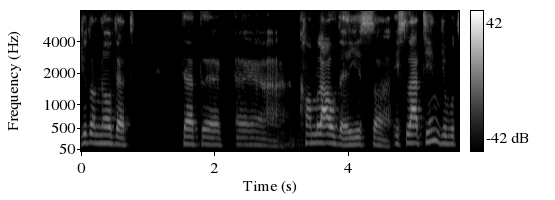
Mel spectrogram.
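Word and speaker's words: cum laude: you last semester a friend graduated laude University come loud well if you if you are an American or English speaker and you don't know that that come louder is Latin you would say come Lord come lock yes but it's come loud yes because it's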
